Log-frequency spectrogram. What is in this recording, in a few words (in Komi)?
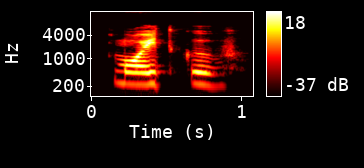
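"мойдкыв", Komi, female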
